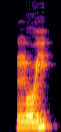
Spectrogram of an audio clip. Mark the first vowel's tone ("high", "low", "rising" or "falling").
rising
